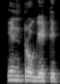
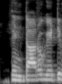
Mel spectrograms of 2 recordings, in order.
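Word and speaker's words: interrogative: इंट्रोगेटिव, ठीक है, spelling देखिए थोड़ा सा जटिल होती है, याद रखेंगे आप लोग, इंट्रोगेटिव, इंटारोगेटिव नहीं पढ़ेंगे, इंट्रोगेटिव पढ़ेंगे ध्यान से, ठीक है।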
